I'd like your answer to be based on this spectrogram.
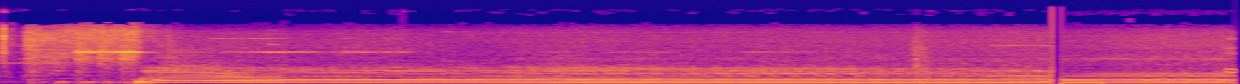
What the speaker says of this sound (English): I'm gonna start it up, let it warm up a little bit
